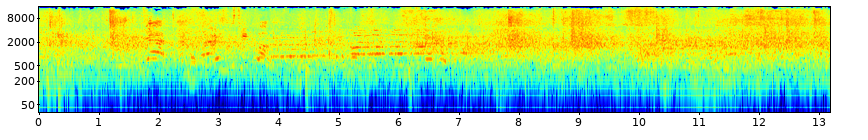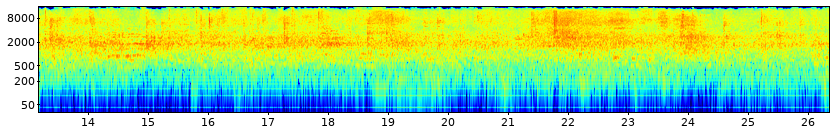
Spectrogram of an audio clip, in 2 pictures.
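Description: Ice skates scrape and carve across ice in an echoing rink.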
